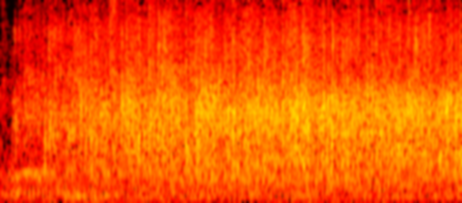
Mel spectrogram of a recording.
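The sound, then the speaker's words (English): An audience at a church service breaks into sustained applause for God, a dense, steady wash of many hands clapping that holds at an even level for several seconds with no talking over it. “And yeah, you can give God an applause for that.”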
